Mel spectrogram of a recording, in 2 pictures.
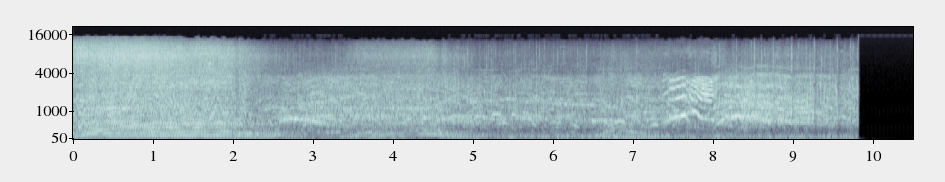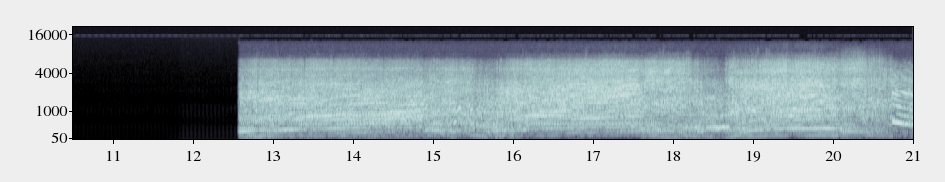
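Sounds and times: fire truck engine revving: 0.0 - 7.2, 12.6 - 20.8.

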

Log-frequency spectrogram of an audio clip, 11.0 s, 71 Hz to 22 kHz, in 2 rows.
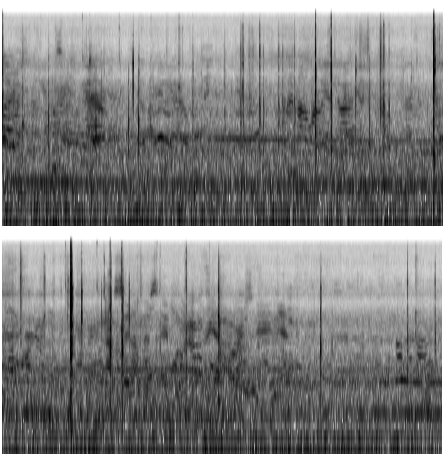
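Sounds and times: sharp clicks and rattles: 0.0 - 8.4
low cabin rumble: 0.0 - 11.0.

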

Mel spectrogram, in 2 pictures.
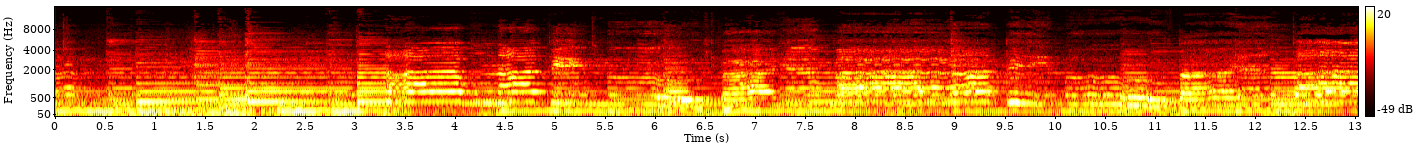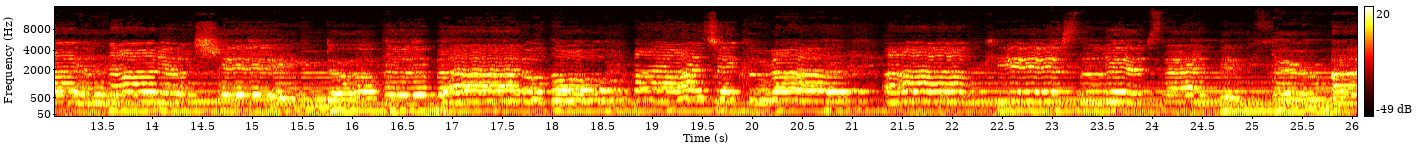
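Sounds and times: acoustic guitar: 0.0 - 26.0
woman singing with vibrato: 3.2 - 26.0.

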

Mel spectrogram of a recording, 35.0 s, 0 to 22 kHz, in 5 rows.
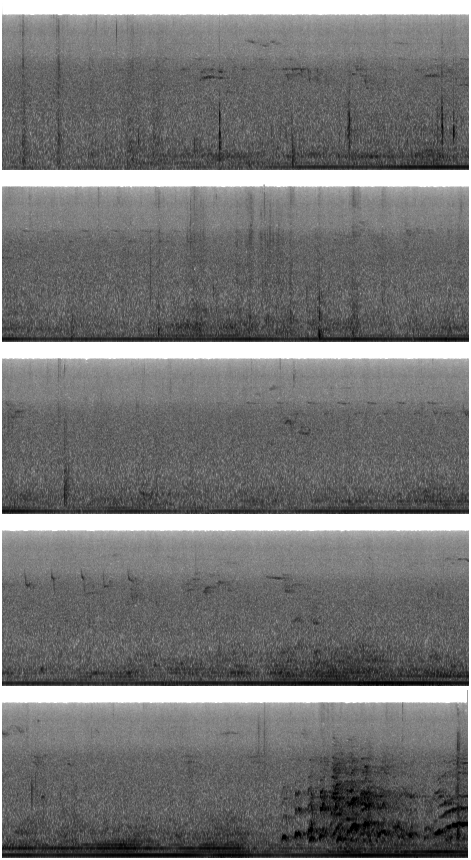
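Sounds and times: faint steady hum: 0.0 - 35.0
low rumble: 2.5 - 35.0.

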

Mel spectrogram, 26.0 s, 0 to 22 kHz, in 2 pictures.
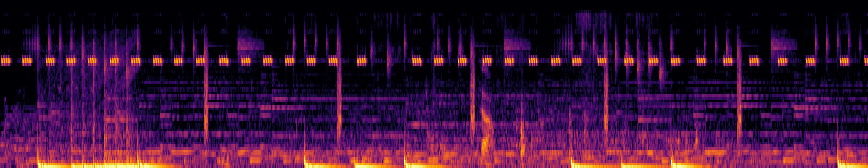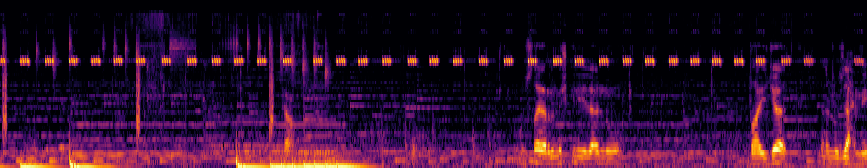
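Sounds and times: cricket chirping: 0.0 - 5.5, 6.2 - 13.1, 14.4 - 17.1, 17.8 - 26.0
low thumps: 7.8 - 11.2.

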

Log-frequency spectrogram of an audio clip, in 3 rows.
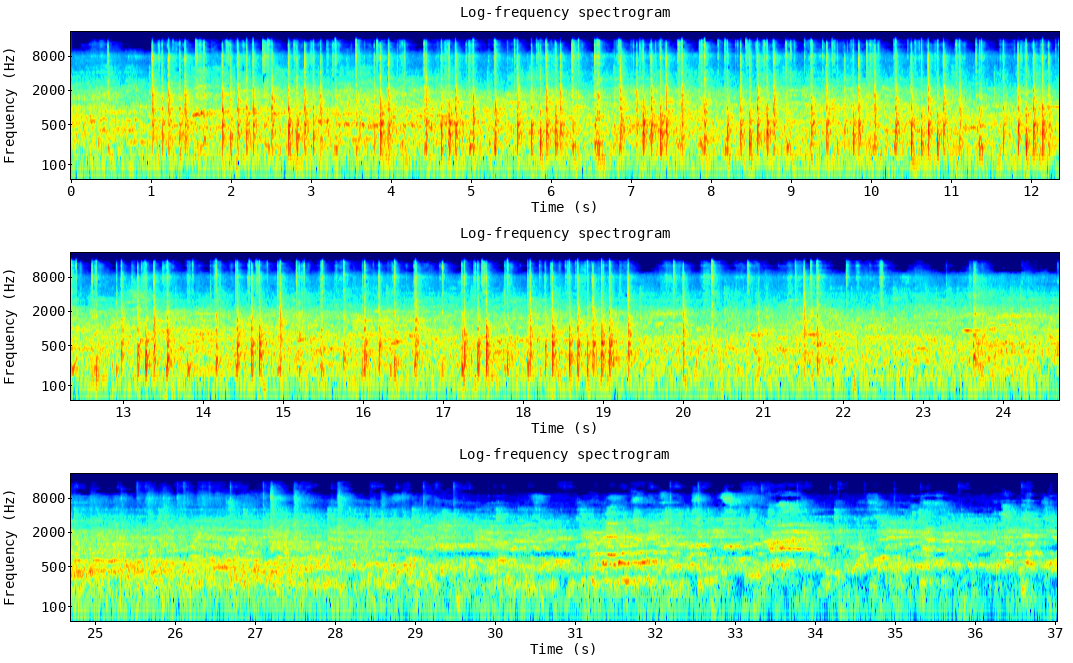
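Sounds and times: metal spatulas striking steel plate: 1.0 - 21.8.

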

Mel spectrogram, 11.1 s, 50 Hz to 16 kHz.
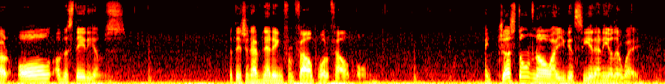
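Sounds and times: car road and engine rumble: 0.0 - 11.0
tyres hissing on wet road: 0.0 - 11.0.

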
